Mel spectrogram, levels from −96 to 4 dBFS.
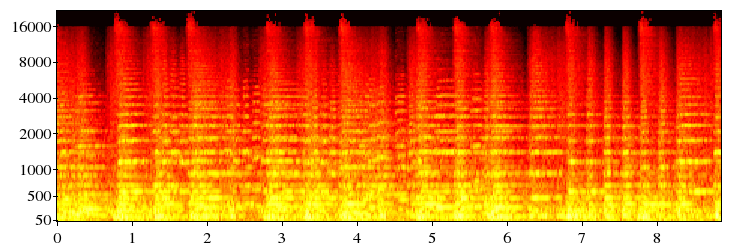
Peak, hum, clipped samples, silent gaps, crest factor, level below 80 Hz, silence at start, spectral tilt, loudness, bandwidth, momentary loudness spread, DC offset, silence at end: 0 dBFS; none; under 0.1%; none; 14 dB; -26 dBFS; 0 s; -6.5 dB/octave; -15 LUFS; 18 kHz; 5 LU; under 0.1%; 0 s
